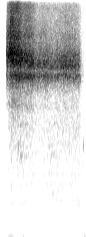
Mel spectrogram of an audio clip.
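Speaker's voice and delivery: soft shush. Real, not acted. Teacher hushing students while they work, soft shush. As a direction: hush the room gently.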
